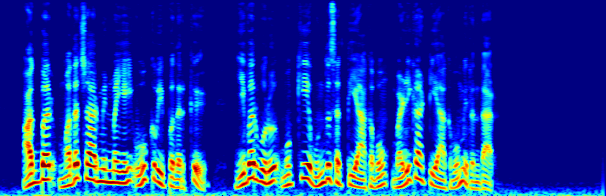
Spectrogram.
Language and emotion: Tamil, neutral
